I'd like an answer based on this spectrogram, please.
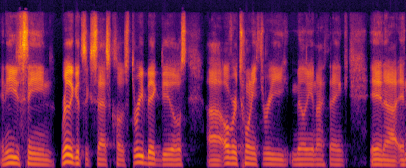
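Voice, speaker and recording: Against a quiet background, a man talks at a moderate pace with a fairly low pitch. He has a slight Southern US accent and fairly even intonation. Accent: slight Southern twang. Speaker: podcast host. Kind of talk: podcast interview. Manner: casual.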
